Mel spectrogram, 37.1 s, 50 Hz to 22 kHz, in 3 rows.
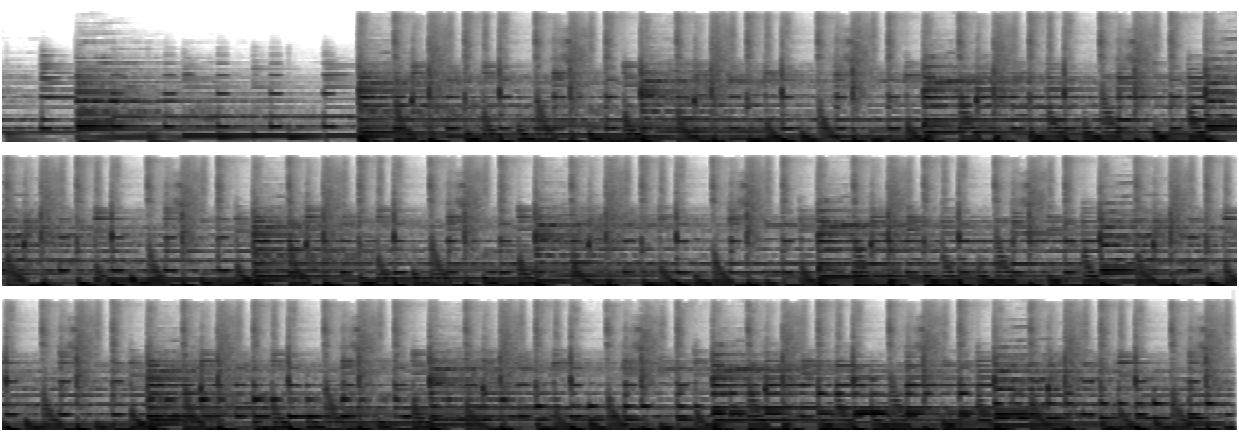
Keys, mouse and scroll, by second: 0.1 s, 3.7 s, 3.7 z, 4.5 ctrl+a, 5.1 middle click, 5.5 right click, 5.9-6.2 middle drag, 8.0-8.4 right drag, 8.6 middle click, 9.7-10.3 drag, 11.3 click, 12.7-14.3 drag, 14.6 click, 15.2 click, 15.9 click, 16.7 shift+click, 17.5 ctrl+p, 19.1 g, 19.6-20.3 middle drag, 21.0-22.0 middle drag, 23.4 ctrl+p, 24.7-25.1 middle drag, 25.4 shift+middle drag, 27.0 click, 28.0 s, 28.9 click, 29.4 alt+middle click, 30.2 click, 30.7 h, 31.4 click, 31.8 shift+click, 32.1 shift+click, 32.6 g.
